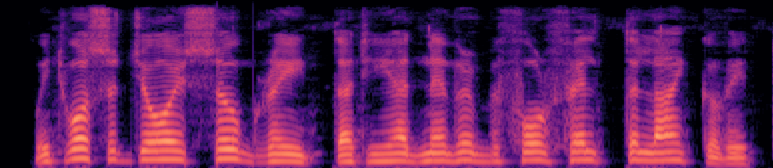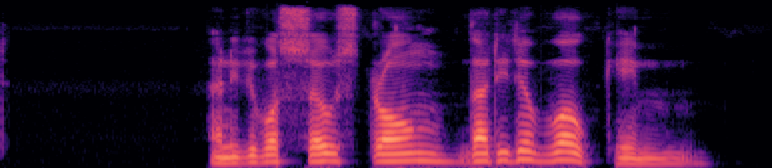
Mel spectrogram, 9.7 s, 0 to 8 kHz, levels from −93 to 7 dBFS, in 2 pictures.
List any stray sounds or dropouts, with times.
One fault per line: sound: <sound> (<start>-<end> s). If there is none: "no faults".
no faults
